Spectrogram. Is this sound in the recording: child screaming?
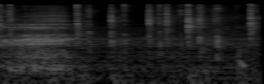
no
